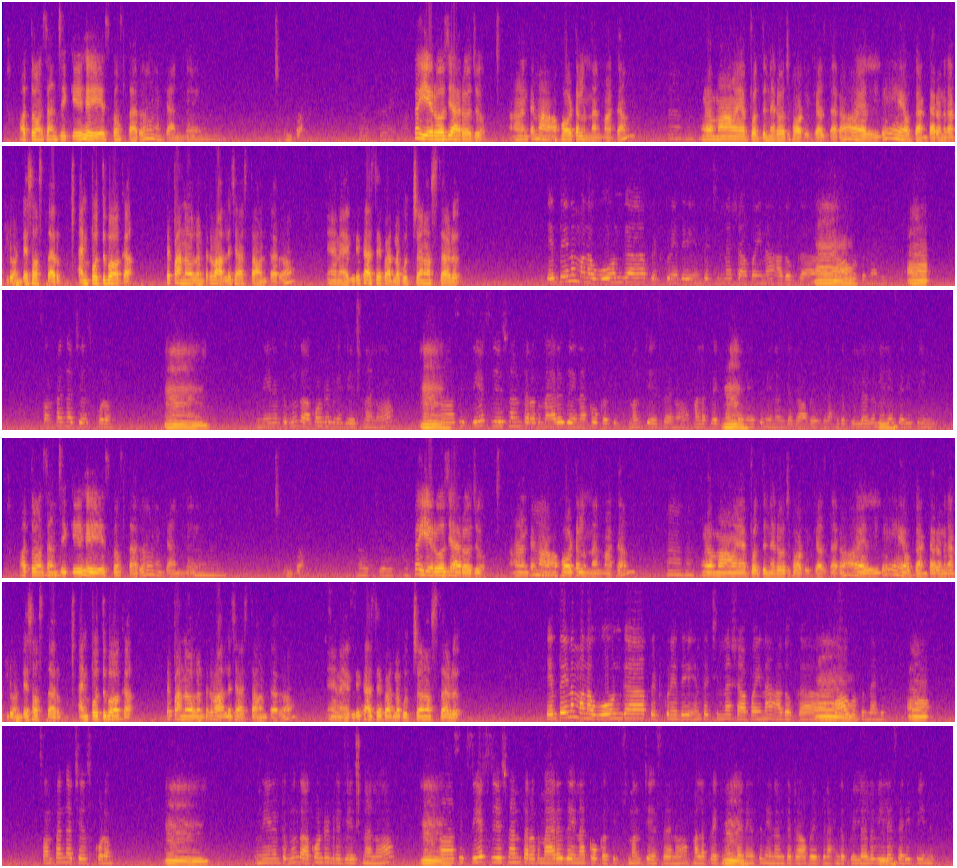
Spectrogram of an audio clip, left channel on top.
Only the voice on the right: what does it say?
ఉమ్
ఉమ్
ఓకే ఓకే
ఉమ్
ఉహు
ఓకే
ఉహు
ఓకే
సరే
సరే
ఎంతైనా మన ఓన్ గా పెట్టు కునేది ఎంత చిన్న షాప్ పోయినా అదొ ఒక
బాగుంటుందండి
సొంతంగా చేసుకోవడం
నేను ఇంతకు ముందు అకౌంటెంట్ గా చేసినాను
ఆ సిక్స్ డేస్ చేసినాను తర్వాత మ్యారేజ్ అయినాక ఒక సిక్స్ మంత్ చేశాను మళ్ళా ప్రెగ్నెంట్
అనేసి నేను ఇంకా డ్రాప్ అయిపోయినా ఇంకా పిల్లలు
వీలే సరిపోయింది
